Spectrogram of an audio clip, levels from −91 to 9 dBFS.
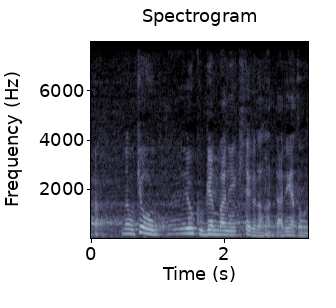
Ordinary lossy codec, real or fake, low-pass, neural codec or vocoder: none; fake; none; codec, 16 kHz, 8 kbps, FreqCodec, larger model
